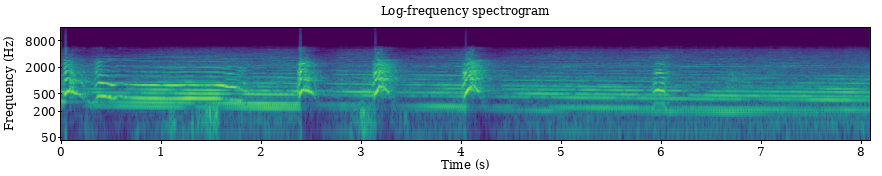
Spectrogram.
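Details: Tia, a pet dog, howling: a long sustained wavering tone with rich harmonics, broken by short rising yelps near the start, middle and later, then a steady drawn-out howl to the end.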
